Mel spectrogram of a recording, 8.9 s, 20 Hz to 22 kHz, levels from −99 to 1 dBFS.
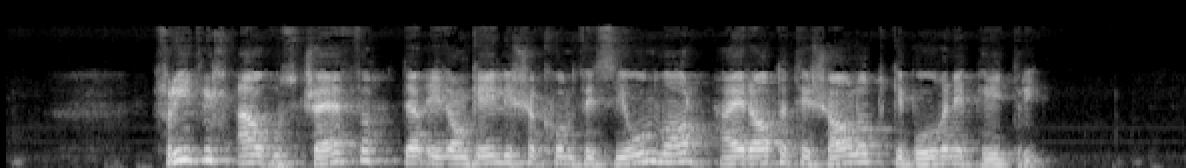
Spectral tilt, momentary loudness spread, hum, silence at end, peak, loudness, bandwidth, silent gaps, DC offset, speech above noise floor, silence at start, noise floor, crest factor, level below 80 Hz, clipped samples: -7 dB/octave; 8 LU; none; 1.1 s; -2 dBFS; -19 LUFS; 11.5 kHz; none; under 0.1%; 50 dB; 1.2 s; -69 dBFS; 18 dB; -48 dBFS; under 0.1%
